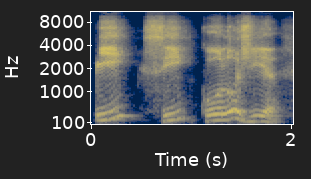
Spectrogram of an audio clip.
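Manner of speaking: "Psicologia" very slow, psi-co-lo-gi-a; "Psicologia" stretched for the class to separate; slow syllable demo. Shown as a demonstration. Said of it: "é assim que separa".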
